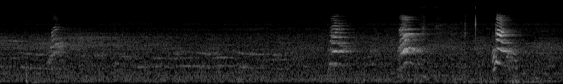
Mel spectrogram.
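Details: Siberian Husky puppies aged fifteen days in Pakistan, their eyes newly opened; a faint whine, then three quick high squeaky yelps toward the end.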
